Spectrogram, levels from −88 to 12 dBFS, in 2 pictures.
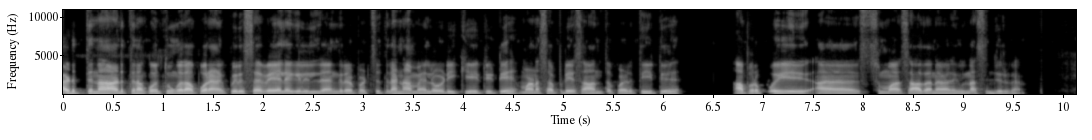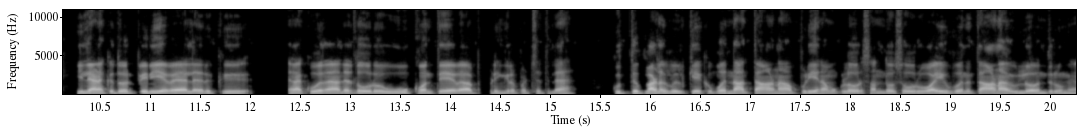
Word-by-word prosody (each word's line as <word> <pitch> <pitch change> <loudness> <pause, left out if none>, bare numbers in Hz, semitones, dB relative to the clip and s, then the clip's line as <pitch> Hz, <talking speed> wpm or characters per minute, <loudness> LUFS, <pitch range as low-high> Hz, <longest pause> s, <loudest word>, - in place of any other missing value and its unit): அடுத்து 175 +5 +4
நான் 165 -2 +9
அடுத்து 150 +3 +2
நான் 155 - +4
கொஞ்சம் 145 -1 0
தூங்க 155 -1 +2
தான் 150 -1 +5
போறேன். 140 -1 +4
எனக்கு 130 -2 -3
பெருசா 135 +3 +2
வேலைகள் 135 0 +2
இல்லங்கிற 130 0 -1
பட்சத்தில 115 +10 -4
நான் 155 -5 -1
மெலோடி 125 +1 -1
கேட்டுட்டு 115 -1 -2 0.2
மனச 125 +1 0
அப்படியே 125 +1 -3
சாந்தப்படுத்திட்டு. 115 -2 -3 0.7
அப்புறம் - - +1
போயி 150 0 +1 0.4
அ - - +2 0.5
சும்மா 130 -2 -2
சாதாரண 115 0 +2
வேலைகள் 105 +3 -4
நான் 130 0 -7
செஞ்சுருவேன். 105 -3 -9 0.7
இல்ல 125 +3 +1
எனக்கு 130 - +1
ஏதோ 140 - +2
ஒரு 125 - -15
பெரிய 135 +3 +4
வேல 120 +1 +5
இருக்கு. 115 +1 -4 0.6
எனக்கு 125 +2 0
உ - - +4 0.2
அந்த 130 - +1
இடத்துல 145 +3 0
ஒரு 125 - 0 0.2
ஊக்கம் 150 -3 -2
தேவை 125 +1 +4
அப்படிங்கிற 115 -1 -7
பட்சத்துல, 105 -1 -7 0.6
குத்து 170 +5 +1
பாடல்கள் 150 -5 +3
கேட்கும்போது, 150 +3 -1
நான் 135 -1 0
தானா 150 +3 +1
அப்படியே 140 +2 -2
நமக்குள்ள 135 +1 -4
ஒரு 125 - -7
சந்தோஷம் 135 +2 -3
ஒரு 120 - -3
வைப் 145 +3 +1
வந்து 140 -1 -4
தானா 140 +4 +3
உள்ள 125 +1 -3
வந்துருங்க. 115 -2 -6
130 Hz, 170 wpm, -21 LUFS, 120-145 Hz, 0.7 s, நான்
